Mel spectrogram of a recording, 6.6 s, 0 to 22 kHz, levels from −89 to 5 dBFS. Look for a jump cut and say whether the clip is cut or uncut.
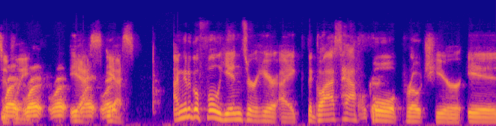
cut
